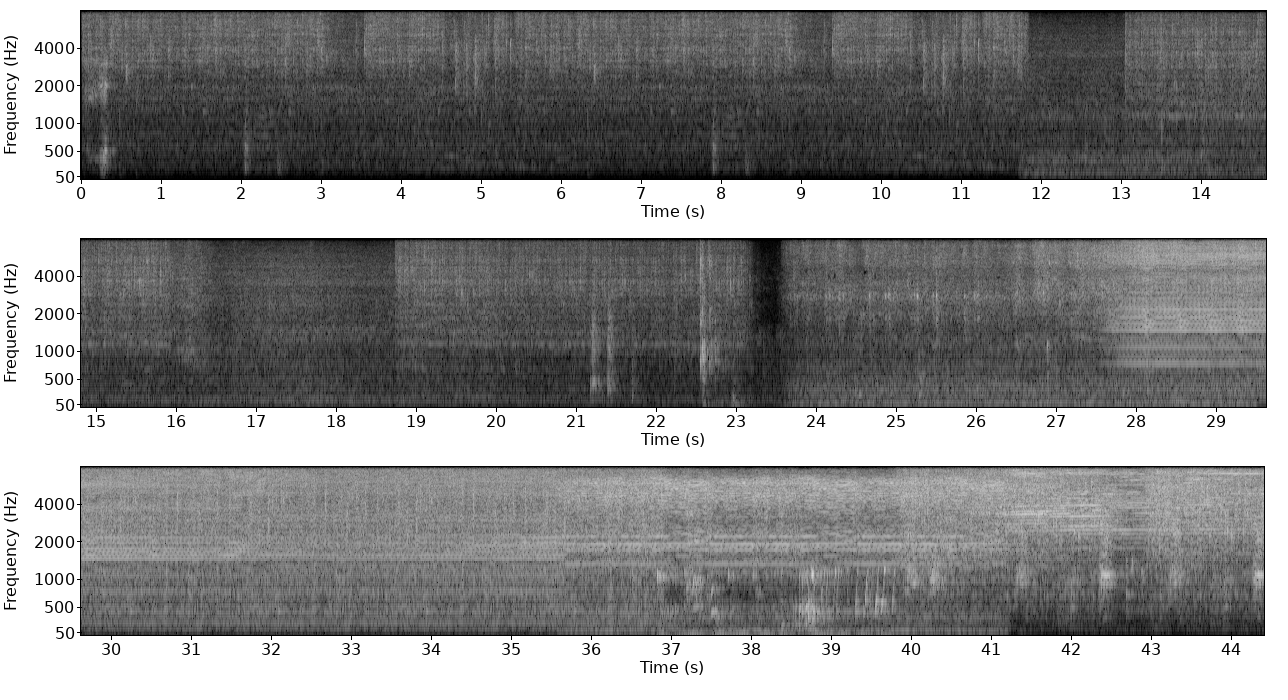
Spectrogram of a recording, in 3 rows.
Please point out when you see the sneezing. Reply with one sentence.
You can hear the sneezing from 0.1 to 0.7 s and from 37.1 to 37.7 s.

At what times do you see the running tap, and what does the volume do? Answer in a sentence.
The running tap can be heard from 0.0 to 44.3 s, getting louder.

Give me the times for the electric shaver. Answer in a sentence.
You can hear the electric shaver from 27.5 to 44.3 s.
